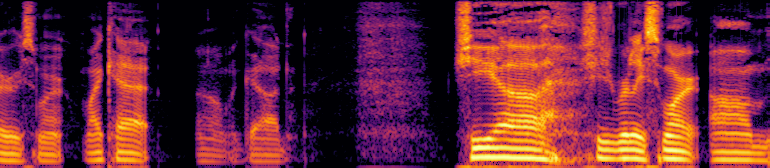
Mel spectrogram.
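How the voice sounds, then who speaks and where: A man's voice with fairly even intonation, in a very clean recording against a silent background. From Northern Cheyenne, Montana. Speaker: returning guest. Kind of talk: casual chat.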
